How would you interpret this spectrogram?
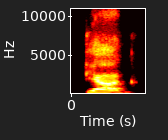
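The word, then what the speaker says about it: त्याग: sorts of attachment abundant means renunciation pronounced tiag all sorts of attachment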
